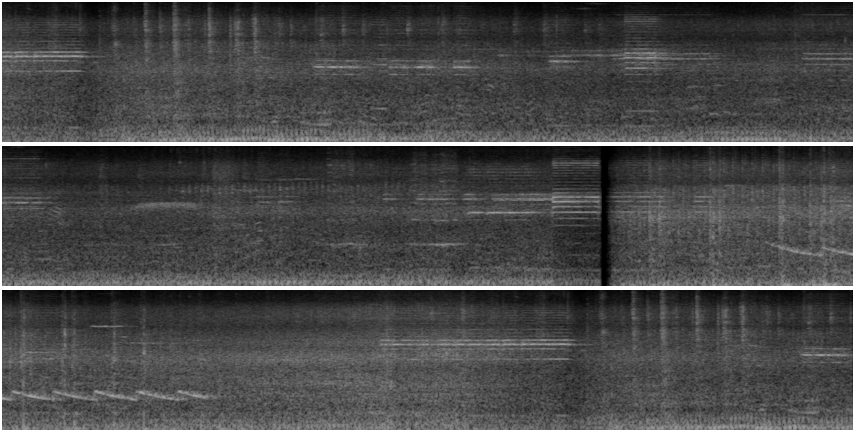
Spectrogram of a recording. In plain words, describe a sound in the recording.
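A tractor engine chugs nearby.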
